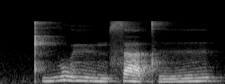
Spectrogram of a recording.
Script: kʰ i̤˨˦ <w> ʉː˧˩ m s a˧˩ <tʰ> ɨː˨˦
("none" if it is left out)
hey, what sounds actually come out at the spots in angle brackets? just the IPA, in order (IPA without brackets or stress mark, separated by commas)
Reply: w, tʰ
